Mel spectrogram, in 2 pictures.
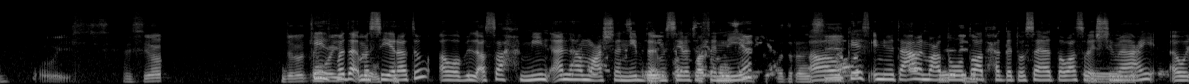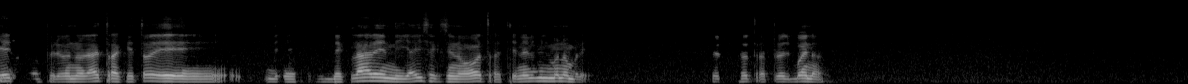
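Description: From 3.51 to 4.04 s the speech dips by about 20 dB. This is speech suppressed in double talk. The likely cause is an echo canceller turning its own talker down along with the loudspeaker echo while both talked at once.

From 5.67 to 7.76 s there is an echo leak. A delayed copy of the speech trails 262 ms behind, about 10 dB below it. It is likely sound from a loudspeaker that the canceller did not fully remove.

During and just after that stretch the speech dips by about 10 dB from 6.23 to 7.23 s, and again from 7.59 to 7.88 s. A short scrap of echo returns from 8.38 to 8.57 s, only about 5 dB down.

The suppression then deepens. It reaches about 30 dB from 8.54 to 9.9 s and about 25 dB from 10.78 to 12.31 s.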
